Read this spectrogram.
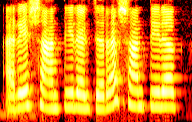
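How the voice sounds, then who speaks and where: Woman doing soothing old mother figure, very high and bright voice, animated family skit. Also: moderate pace. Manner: soothing, calming her angry daughter. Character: gentle older mother-in-law, patient and doting.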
